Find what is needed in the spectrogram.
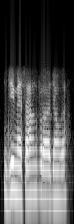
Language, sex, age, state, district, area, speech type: Urdu, male, 18-30, Uttar Pradesh, Saharanpur, urban, conversation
